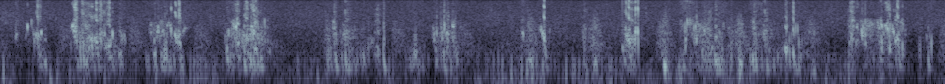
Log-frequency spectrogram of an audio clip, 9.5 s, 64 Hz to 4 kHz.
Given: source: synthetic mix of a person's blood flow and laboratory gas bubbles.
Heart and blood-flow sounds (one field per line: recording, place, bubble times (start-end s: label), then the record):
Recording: Doppler ultrasound of blood flow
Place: subclavian vein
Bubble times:
0.14-0.19 s: bubbles
0.24-0.50 s: bubbles
0.69-1.27 s: bubbles
1.43-1.89 s: bubbles
2.21-2.73 s: bubbles
3.25-3.90 s: bubbles
4.07-4.60 s: bubbles
5.21-5.28 s: bubbles
5.37-5.51 s: bubbles
5.82-5.88 s: bubbles
6.22-6.42 s: bubbles
6.79-7.34 s: bubbles
7.49-8.06 s: bubbles
8.47-9.07 s: bubbles
9.15-9.37 s: bubbles
From the record:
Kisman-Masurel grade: 242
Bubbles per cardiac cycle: several, 3 to 8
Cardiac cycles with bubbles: 100%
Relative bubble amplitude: moderate (0.250 to 0.450)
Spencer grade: 3 (all of the cardiac periods contain showers or single bubble signals, but not dominating or overriding the cardiac motion signals)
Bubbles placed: anywhere in the cardiac cycle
